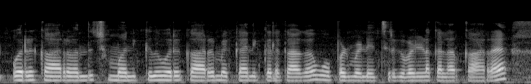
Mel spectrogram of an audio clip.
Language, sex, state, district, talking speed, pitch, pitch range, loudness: Tamil, female, Tamil Nadu, Kanyakumari, 170 wpm, 185 Hz, 175-195 Hz, -16 LUFS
